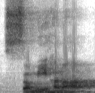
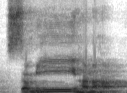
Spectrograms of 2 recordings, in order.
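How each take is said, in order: First: The second-syllable vowel is short. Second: The second-syllable vowel is long. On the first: The speaker calls it wrong. "ये गलत उच्चारण है" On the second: The speaker calls it right. "यहां पर मी दीर्घ है ... ये सही उच्चारण है"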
